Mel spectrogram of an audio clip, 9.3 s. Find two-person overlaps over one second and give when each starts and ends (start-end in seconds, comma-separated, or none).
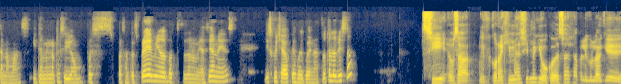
none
